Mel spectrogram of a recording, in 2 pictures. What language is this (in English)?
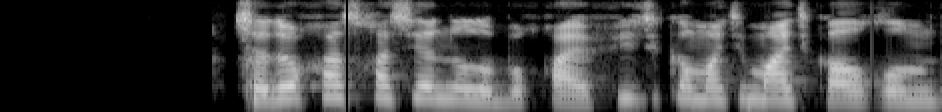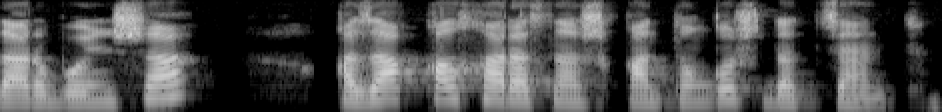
Kazakh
